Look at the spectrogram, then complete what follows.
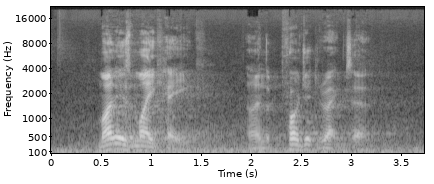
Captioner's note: breeze blowing softly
